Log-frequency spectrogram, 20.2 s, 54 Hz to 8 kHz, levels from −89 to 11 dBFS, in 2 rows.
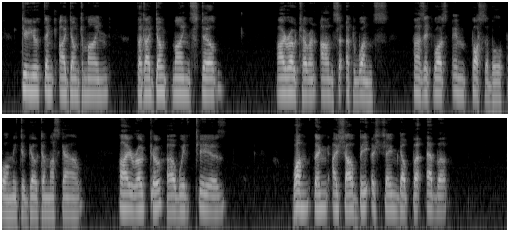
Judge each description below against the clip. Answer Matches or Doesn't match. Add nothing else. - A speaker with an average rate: Doesn't match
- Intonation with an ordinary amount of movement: Doesn't match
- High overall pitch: Doesn't match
